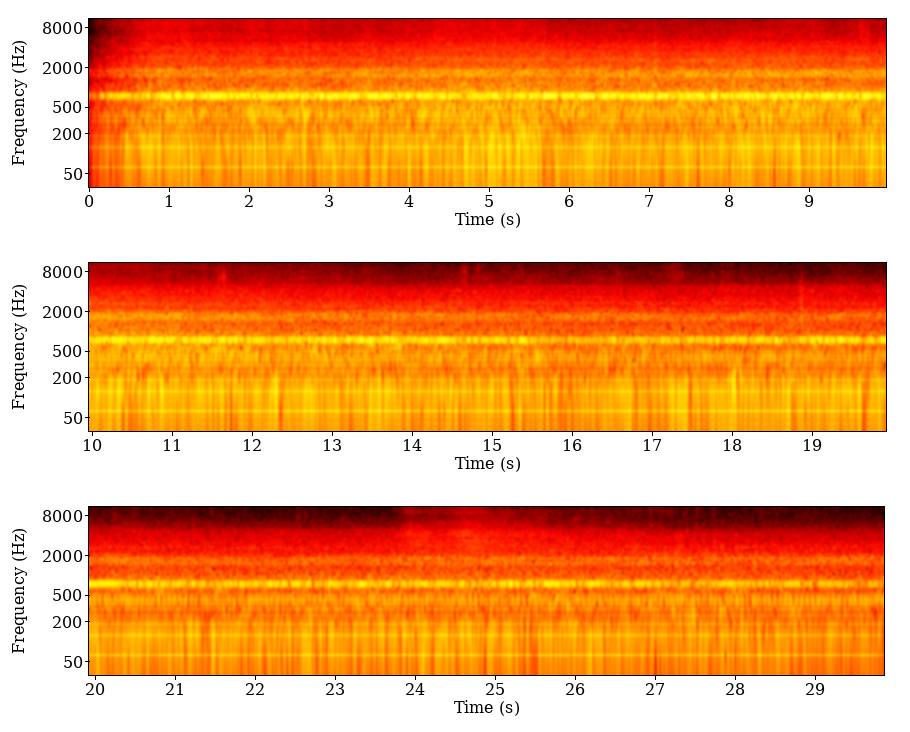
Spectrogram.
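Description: Vintage SBB electric locomotive moving slowly: a steady high-pitched electric whine over a lower hum, fading gradually.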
